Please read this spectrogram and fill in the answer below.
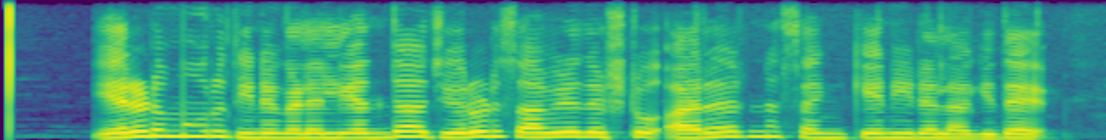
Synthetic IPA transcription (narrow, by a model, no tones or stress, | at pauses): ɛɾɐɽumuːɾud̪inɐɡɐɭɐlːiɐnd̪aːd͡ʒɛɾoɽusaːʋiɾɐd̪ɐʂʈuʔɐɾɐɾnɐsɐŋke̞niːɽɐlaːɡid̪e̞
